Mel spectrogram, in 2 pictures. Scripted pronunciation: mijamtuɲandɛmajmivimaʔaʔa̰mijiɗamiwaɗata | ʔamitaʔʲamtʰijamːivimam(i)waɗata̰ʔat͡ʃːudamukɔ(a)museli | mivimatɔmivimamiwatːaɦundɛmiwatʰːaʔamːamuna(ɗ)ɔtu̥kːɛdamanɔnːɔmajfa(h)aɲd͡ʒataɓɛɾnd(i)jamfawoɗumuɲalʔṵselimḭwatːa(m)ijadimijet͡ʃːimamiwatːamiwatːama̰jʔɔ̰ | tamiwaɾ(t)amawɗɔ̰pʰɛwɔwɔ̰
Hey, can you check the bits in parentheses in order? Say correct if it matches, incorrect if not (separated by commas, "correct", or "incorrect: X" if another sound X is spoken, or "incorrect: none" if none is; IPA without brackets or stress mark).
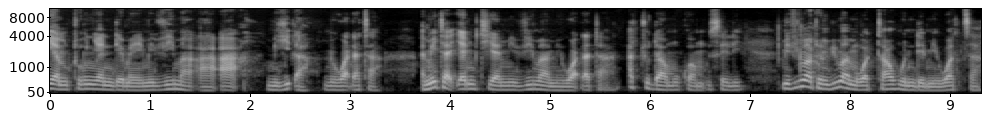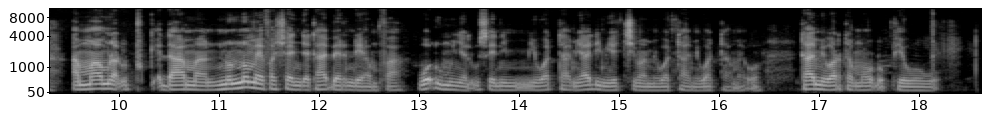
correct, correct, correct, incorrect: ʃ, incorrect: ɛ, correct, correct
